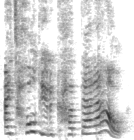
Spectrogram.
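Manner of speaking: loud, high-pitched scolding; angry shout. A narrator's reading. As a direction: shout it, fed up with her. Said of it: "I shouted".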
